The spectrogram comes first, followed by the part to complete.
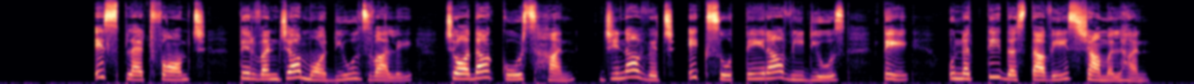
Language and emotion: Punjabi, neutral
